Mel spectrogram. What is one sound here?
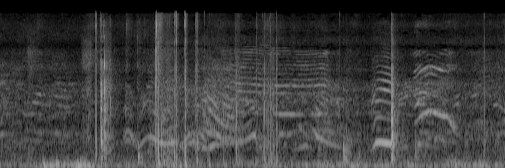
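A stomp rocket launches with a sharp pop.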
